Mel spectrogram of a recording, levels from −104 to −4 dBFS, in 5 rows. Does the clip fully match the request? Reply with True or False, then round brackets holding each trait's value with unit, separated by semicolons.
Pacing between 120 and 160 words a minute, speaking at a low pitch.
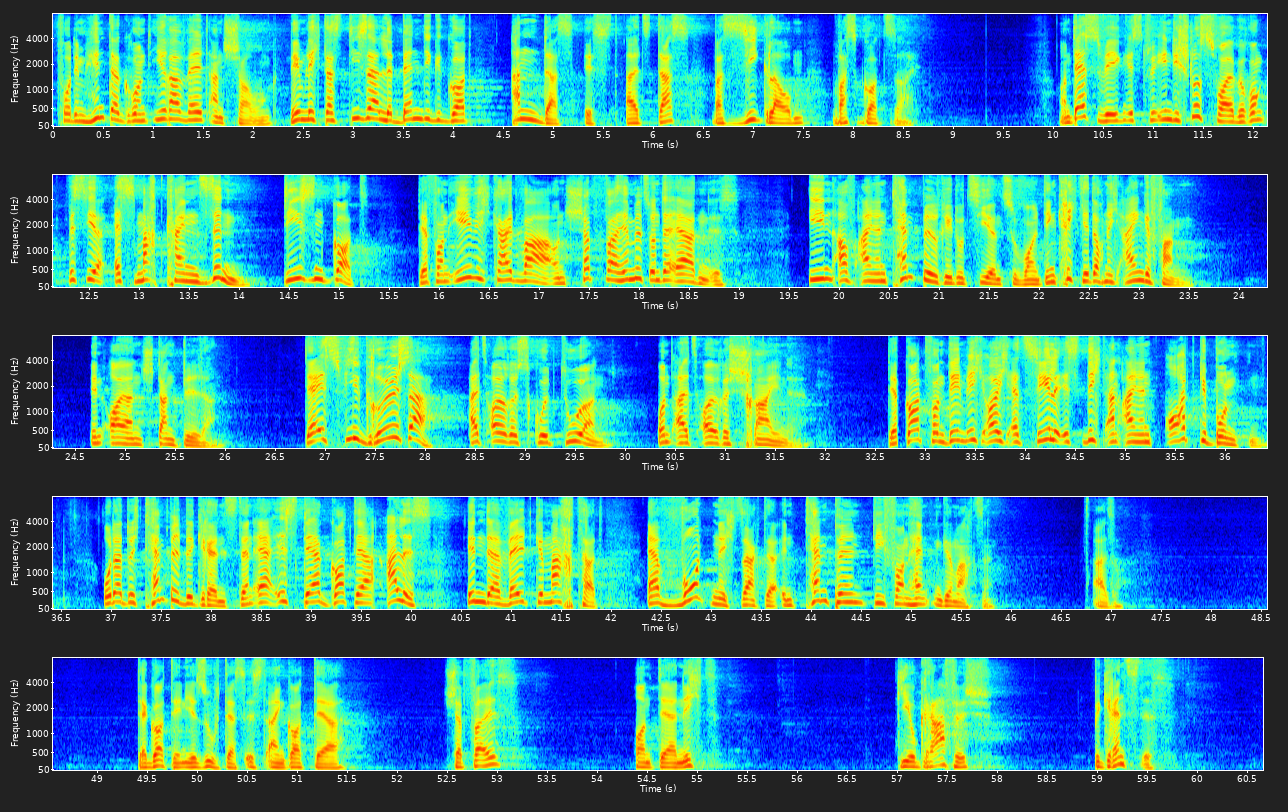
False (130 wpm; 160 Hz)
